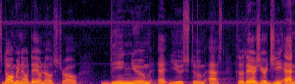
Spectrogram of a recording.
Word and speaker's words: justum: So there's that J sound, the use, that I being used as an I, as a J sound, as a consonant, right?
